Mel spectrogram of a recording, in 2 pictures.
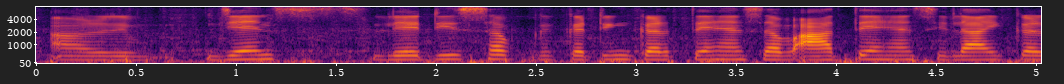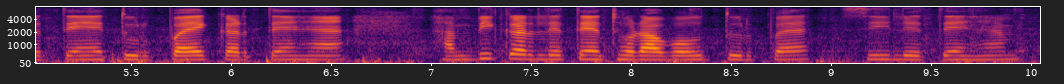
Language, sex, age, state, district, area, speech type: Urdu, female, 45-60, Bihar, Darbhanga, rural, spontaneous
